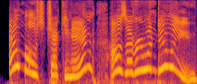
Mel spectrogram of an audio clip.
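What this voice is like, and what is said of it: Elmo impression. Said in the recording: “was that a good impression? ... It's an Elmo impression.”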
